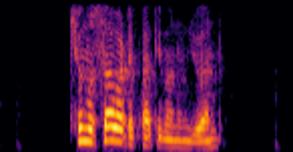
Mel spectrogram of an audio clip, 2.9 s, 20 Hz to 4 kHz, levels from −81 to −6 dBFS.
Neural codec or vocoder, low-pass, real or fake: none; 3.6 kHz; real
